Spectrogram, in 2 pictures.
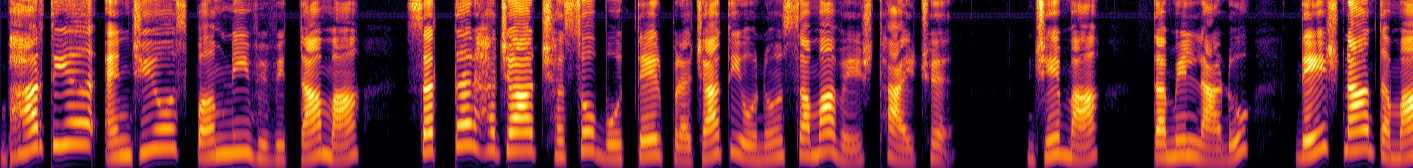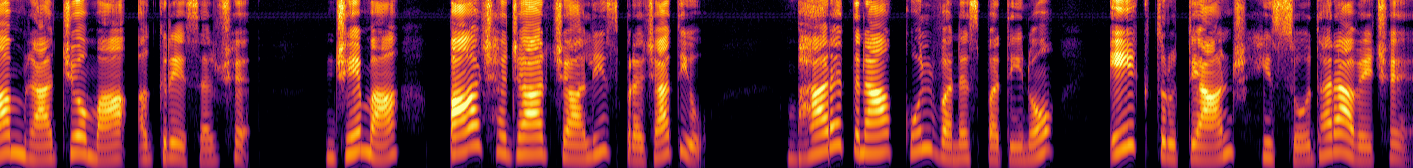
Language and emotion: Gujarati, neutral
